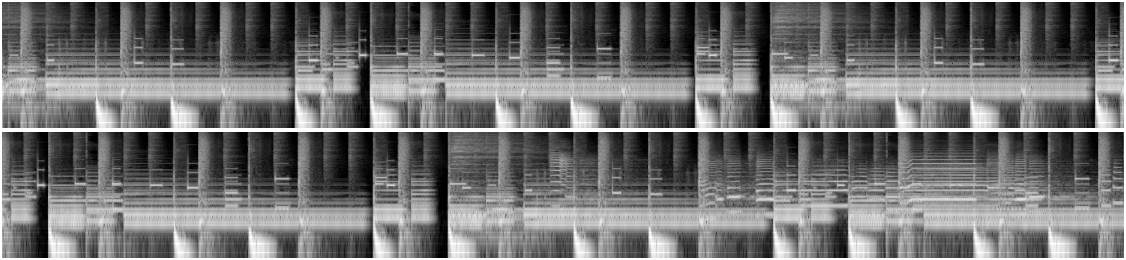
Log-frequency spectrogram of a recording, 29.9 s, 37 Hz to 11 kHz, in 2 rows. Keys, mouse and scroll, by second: 0.2 click, 0.8 g, 2.2 shift+d, 5.1-5.5 scroll down 3, 5.5 shift+middle click, 5.9 scroll down 1, 6.1-7.6 shift+middle drag, 7.9-9.0 shift+middle drag, 9.0 click, 10.1 shift+d, 12.4 s, 13.8-14.1 scroll up 1, 14.1 shift+middle click, 14.7 g, 18.2 shift+d, 20.5-22.8 typing, 23.4 shift+middle click, 24.1 shift+r, 24.3 shift+r, 24.5 shift+middle click, 24.9 shift+r, 25.1 shift+r, 25.4 shift+middle click, 25.8-26.3 scroll up 1, 26.3 1, 26.9 click, 27.9 g.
